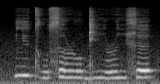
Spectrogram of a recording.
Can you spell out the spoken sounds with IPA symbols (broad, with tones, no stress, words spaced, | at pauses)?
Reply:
lʲʉ˥dʱu˩˧ sə˧ɹo˧˩ ɡji˧˩ ɹi˧xɛ˥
